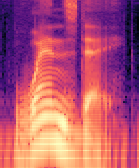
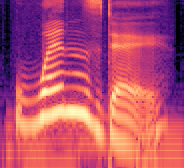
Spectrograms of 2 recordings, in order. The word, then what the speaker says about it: Wednesday: No, the D is silent. The first E is silent. It's pronounced Wednesday. Wednesday.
